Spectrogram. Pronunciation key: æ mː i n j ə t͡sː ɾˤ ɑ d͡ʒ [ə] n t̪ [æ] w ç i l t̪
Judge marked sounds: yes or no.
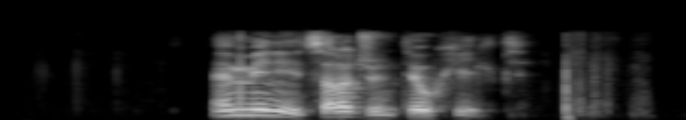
yes, yes

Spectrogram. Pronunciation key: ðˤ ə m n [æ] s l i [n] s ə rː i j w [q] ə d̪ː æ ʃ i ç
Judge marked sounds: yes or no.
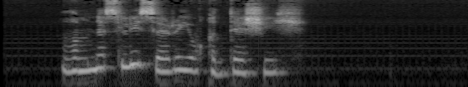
yes, no, yes

